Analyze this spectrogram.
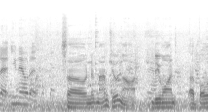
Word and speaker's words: nước mắm chua ngọt: Nước mắm chua ngọt. So you got it. You nailed it. So nước mắm chua ngọt.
